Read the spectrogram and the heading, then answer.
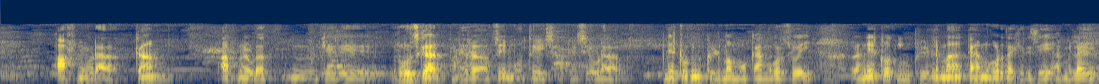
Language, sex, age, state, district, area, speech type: Nepali, male, 30-45, West Bengal, Kalimpong, rural, spontaneous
